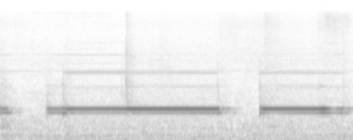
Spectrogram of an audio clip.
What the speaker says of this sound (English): that's an Amber Alert on my phone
